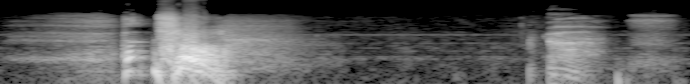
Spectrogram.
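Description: A sharp inward gasp, then a loud explosive sneeze, and a second smaller sneeze a few seconds later; two sneezes.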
